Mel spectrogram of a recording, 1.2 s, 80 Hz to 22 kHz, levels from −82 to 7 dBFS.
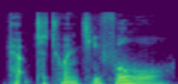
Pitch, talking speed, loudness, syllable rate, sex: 110 Hz, 150 wpm, -18 LUFS, 4.9 syllables/s, male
